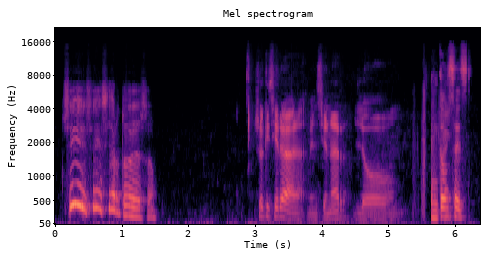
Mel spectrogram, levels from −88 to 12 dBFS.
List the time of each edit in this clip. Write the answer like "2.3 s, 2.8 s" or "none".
3.8 s, 4.4 s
